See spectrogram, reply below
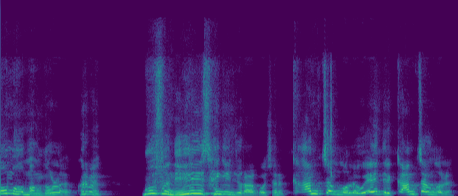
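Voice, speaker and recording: A man preaching a sermon as pastor of a church, animated and expressive, acting out surprised voices. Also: high-pitched, slightly rough. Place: church service.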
